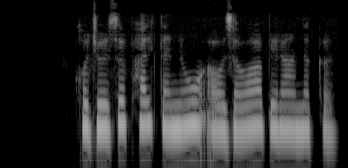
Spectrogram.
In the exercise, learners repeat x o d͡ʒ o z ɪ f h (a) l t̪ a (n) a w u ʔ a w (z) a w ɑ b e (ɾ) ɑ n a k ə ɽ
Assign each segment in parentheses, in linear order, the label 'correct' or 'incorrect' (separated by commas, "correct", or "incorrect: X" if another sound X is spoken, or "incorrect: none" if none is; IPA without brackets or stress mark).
correct, correct, correct, correct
